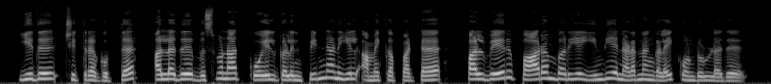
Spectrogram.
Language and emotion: Tamil, neutral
